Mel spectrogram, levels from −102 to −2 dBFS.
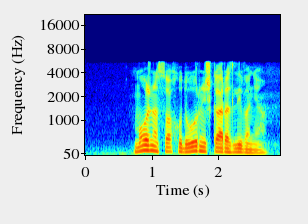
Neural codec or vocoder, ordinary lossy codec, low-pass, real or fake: none; none; 5.4 kHz; real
